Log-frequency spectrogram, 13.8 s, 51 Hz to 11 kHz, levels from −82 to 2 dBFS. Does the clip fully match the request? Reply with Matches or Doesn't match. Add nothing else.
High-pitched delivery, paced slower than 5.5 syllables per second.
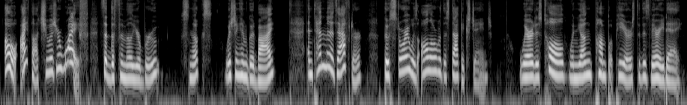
Matches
